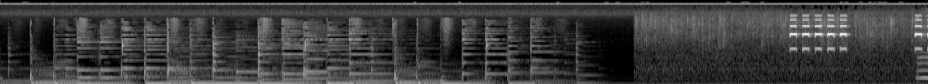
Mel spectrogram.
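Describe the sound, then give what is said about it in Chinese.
Rain falls with a steady, soft hiss after a passage of music stops. A few short bursts of electronic alarm beeps sound over the rain toward the end. “今天怎么又下雨啦？”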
